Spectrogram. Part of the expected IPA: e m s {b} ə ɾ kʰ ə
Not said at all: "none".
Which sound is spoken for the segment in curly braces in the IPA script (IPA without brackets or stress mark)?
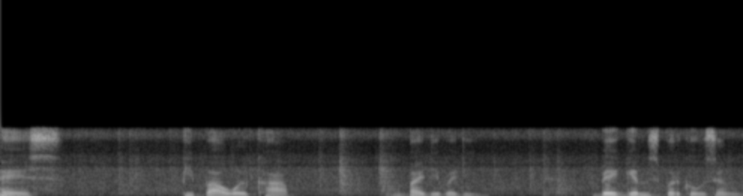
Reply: p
